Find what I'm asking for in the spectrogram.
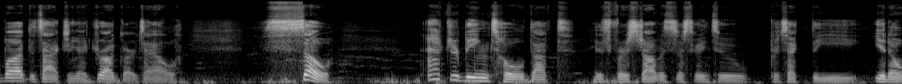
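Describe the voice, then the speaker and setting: A man improvising a fan story with many fillers and repeated speech tags. His pace is slow and his pitch moves a lot. His voice is bright and slightly high.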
